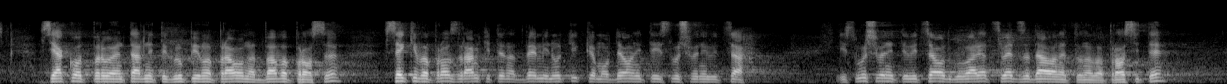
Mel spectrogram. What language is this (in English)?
Bulgarian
